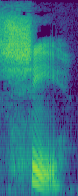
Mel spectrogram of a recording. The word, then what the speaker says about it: sidhe: Okay, so, the she, spelled S-I-D-H-E, but it's pronounced she. I may have pronounced it incorrectly before, and I apologize about that.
